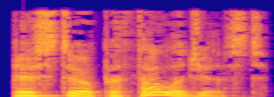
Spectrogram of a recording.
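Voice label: "histopathologist", British English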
